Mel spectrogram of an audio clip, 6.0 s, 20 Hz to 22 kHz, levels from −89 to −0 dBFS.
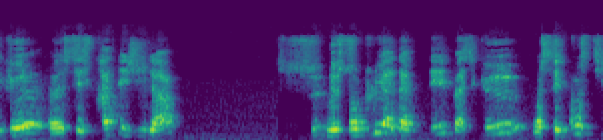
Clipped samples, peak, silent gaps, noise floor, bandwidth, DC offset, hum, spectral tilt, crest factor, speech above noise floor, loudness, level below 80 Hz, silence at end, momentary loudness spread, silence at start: under 0.1%; -4 dBFS; none; -68 dBFS; 8.2 kHz; under 0.1%; none; -3 dB/octave; 18 dB; 48 dB; -21 LUFS; -70 dBFS; 0 s; 11 LU; 0 s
